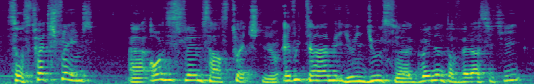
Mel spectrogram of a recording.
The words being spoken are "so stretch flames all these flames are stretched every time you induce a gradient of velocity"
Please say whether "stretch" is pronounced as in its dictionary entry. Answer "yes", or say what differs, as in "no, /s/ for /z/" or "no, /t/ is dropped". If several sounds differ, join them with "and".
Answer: no, /w/ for /ɹ/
